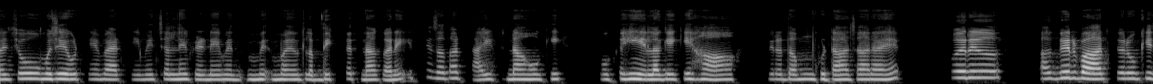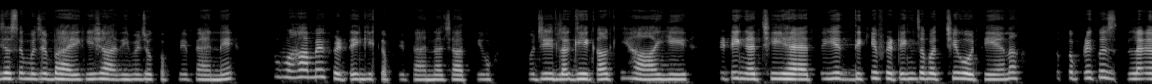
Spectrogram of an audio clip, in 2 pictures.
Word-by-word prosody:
जो 260 +1 +2
मुझे 250 0 +3
उठने-बैठने 235 -1 -4
में 230 +1 -5
चलने-फिरने 235 -1 -2
में 230 0 -2 0.2
में, 230 +1 0
म 230 0 0
मतलब 225 -1 -3
दिक्कत 235 +3 -7
ना 220 0 +1
करें। 215 0 -1
इतने 320 +4 -18
ज़्यादा 280 0 -3
टाइट 225 -3 -6
ना 235 0 +3
हों, 235 0 +1
कि 245 +2 -6 0.4
वो 235 - -5
कहीं 250 +2 +2
ये 235 - +4
लगे 230 +1 +3
कि 255 +2 -2
हाँ 230 -1 0 0.4
मेरा 240 -1 -6
दम 235 +1 -2
घुटा 230 -1 0
जा 235 +1 -1
रहा 235 0 +1
है, 235 +4 0 0.6
पर 310 0 +4 0.8
अगर 290 +3 +3
बात 250 -3 +6
करूँ 270 0 0
कि 270 +1 -2
जैसे 265 0 +2
मुझे 255 0 0
भाई 235 -2 +3
की 240 +1 -1
शादी 230 -2 +1
में 230 +1 -2
जो 235 0 -1
कपड़े 235 +1 -12
पहने, 225 +1 -1 0.4
तो 350 - -15
वहाँ 335 0 +1
मैं 350 +1 +2
फिटिंग 240 -5 -1
के 245 - -2
कपड़े 230 +1 -14
पहनना 220 0 -1
चाहती 220 +1 -4
हूँ। 230 0 -6 0.4
मुझे 245 +2 0
लगेगा 240 0 +3
कि 260 +4 -12
हाँ 235 -4 +2
ये 235 0 +2 0.4
फिटिंग 265 0 +1
अच्छी 250 +1 +3
है, 240 -1 +7
तो 235 +3 -12
ये 265 +1 +2
देखिए 255 +3 0
फिटिंग 260 -1 +1
जब 265 0 +2
अच्छी 260 +2 -1
होती 240 -3 +3
है 230 0 +1
ना, 275 +3 -1 0.4
तो 285 - -23
कपड़े 285 +2 -2
को 315 +3 -2
ज़ 275 -4 -4
ल 255 - +1
240 Hz, 195 wpm, -22 LUFS, 230-260 Hz, 0.8 s, है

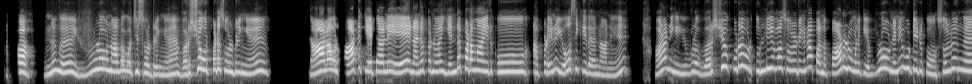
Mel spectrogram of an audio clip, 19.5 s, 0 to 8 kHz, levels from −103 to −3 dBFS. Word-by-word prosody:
அப்பா! 315 -2 +3 0.5
என்னங்க 330 +7 0 0.4
இவ்வளோ 320 - -2 0.2
ஞாபகம் 340 +1 +1
வச்சு 325 0 -1
சொல்றீங்க, 240 -4 -3 0.3
வருஷம் 275 - +2
உட்பட 390 +2 -1 0.2
சொல்றீங்க! 310 -4 -1 1.3
நான்லாம் 350 +9 +8
ஒரு 330 - -5
பாட்டு 335 +10 +6
கேட்டாலே, 325 0 +3 0.4
நான் 300 -1 +4
என்ன 355 +2 0
பண்ணுவேன் 330 -1 -1
எந்த 320 +8 -1
படமா 380 -2 +3
இருக்கும்? 320 0 -1 0.4
அப்டின்னு 315 +5 -3
யோசிக்கிறேன் 335 - -4
நானு. 215 -1 -9 0.9
ஆனா, 350 +6 +3
நீங்க 320 -4 -2 0.2
இவ்ளோ 310 +4 -6 0.2
வருஷம் 460 - -2
கூட 415 +3 -2 0.2
ஒரு 390 - -5
துல்லியமா 425 +6 0
சொல்றீங்கணா, 365 +4 -2
அப்போ 340 -6 -1
அந்த 280 -3 -4
பாடல் 420 +10 +2
உங்களுக்கு 315 -6 -5
எவ்ளோ 345 - -3 0.2
நினைவூட்டிருக்கும். 335 - -4
சொல்லுங்க. 380 +3 -4
330 Hz, 115 wpm, -22 LUFS, 295-380 Hz, 1.3 s, நான்லாம்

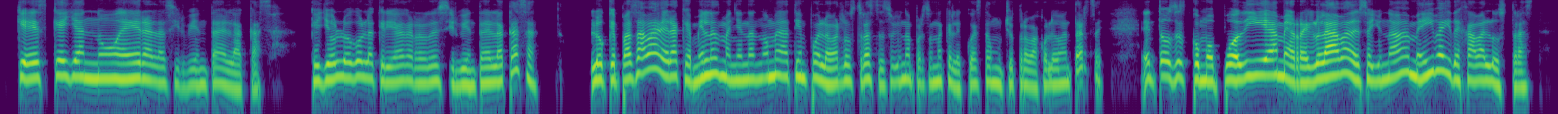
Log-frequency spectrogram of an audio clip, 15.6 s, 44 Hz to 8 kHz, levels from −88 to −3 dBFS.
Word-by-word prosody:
que, 230 -1 +3
es 230 - -1
que 255 0 0
ella 240 0 +1
no 225 0 +2
era 220 -1 +3
la 185 -2 -5
sirvienta 170 0 -7
de 170 - -3
la 140 -2 -4
casa, - - -13 0.4
que 200 0 -1
yo 215 +3 +2
luego 240 0 0
la 225 -1 -2
quería 195 -1 -3
agarrar 185 -3 -4
de 200 +1 -2
sirvienta 170 -1 -4
de 185 - 0
la 195 +1 0
casa. 265 - -4 0.5
Lo 210 +3 +3
que 215 - 0
pasaba 280 - +2
era 245 0 +2
que 215 - -4
a - - 0
mí 200 +4 +1
en - - +5
las 275 -1 +2
mañanas 215 -2 0
no 225 +2 -3
me 250 +2 +3
da 240 -1 -1
tiempo 235 -2 -1
de 210 - +2
lavar 180 0 +1
los 205 -3 -3
trastes, 185 -5 -3
soy 190 0 -7
una 215 0 -3
persona 185 +2 -5
que 190 - -5
le 150 -3 -5
cuesta 175 +5 -7
mucho 175 -1 -5
trabajo 165 -1 -5
levantarse. 180 - -5 0.3
Entonces, 235 +2 -1
como 200 -2 +2
podía, 250 +6 +4
me 235 -4 +3
arreglaba, 225 +9 +5
desayunaba, 220 +6 0
me 225 -3 +3
iba 305 +5 +3
y 285 - 0
dejaba 205 -1 -1
los 180 -7 -2
traste. 150 0 -7
210 Hz, 235 wpm, -19 LUFS, 185-235 Hz, 0.5 s, en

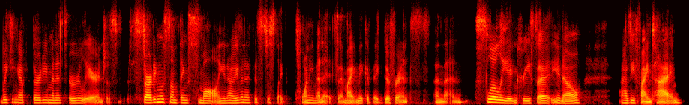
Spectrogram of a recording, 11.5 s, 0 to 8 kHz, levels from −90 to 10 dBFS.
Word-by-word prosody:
waking 200 0 -3
up 190 0 -3
30 190 +1 0
minutes 185 -1 -2
earlier, 175 - 0
and 100 +1 -3
just 250 - -11 0.2
starting 215 +3 +4
with 230 - +2
something 190 -3 -1
small, 180 -1 0
you 170 - -2
know, 180 0 -1
even 190 +3 0
if 195 0 -5
it's - - -7
just, - - -6
like, - - -9 0.2
20 185 0 -2
minutes, 180 - -3
it - - -3
might - - 0
make - - -3
a - - -3
big - - -5
difference, - - -4
and 95 -1 -2
then, 240 +4 -6
slowly 205 -7 +5
increase 165 -1 -2
it, 175 0 +5
you 185 - 0
know, 165 +5 +1 0.7
as 180 -1 -1
you 185 - +2
find 90 - +2
time. 95 - +3
185 Hz, 195 wpm, -26 LUFS, 170-195 Hz, 0.7 s, slowly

